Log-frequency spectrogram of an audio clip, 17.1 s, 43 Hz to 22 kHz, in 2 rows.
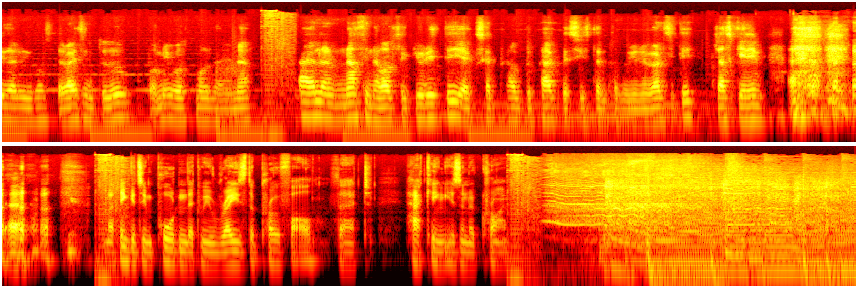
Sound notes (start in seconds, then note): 7.6 both laugh; 14.0 rock music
